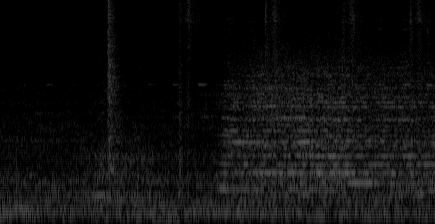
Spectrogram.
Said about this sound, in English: I'm going to catch this train. We're going to hobo.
